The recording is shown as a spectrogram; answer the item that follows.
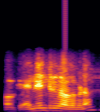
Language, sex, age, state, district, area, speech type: Telugu, male, 18-30, Andhra Pradesh, Anantapur, urban, conversation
